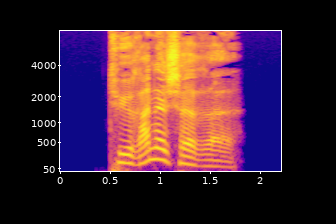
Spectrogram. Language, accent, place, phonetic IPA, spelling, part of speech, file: German, Germany, Berlin, [tyˈʁanɪʃəʁə], tyrannischere, adjective, De-tyrannischere.ogg
- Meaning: inflection of tyrannisch: 1. strong/mixed nominative/accusative feminine singular comparative degree 2. strong nominative/accusative plural comparative degree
